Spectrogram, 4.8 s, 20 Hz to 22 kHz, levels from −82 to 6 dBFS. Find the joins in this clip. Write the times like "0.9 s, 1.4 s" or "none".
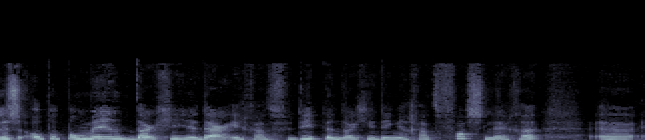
none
